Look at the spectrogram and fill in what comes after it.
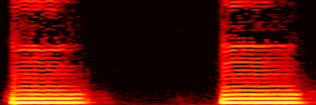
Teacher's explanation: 嘴唇拢圆，双唇向前突出，中间只留一个小圆孔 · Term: 乌音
